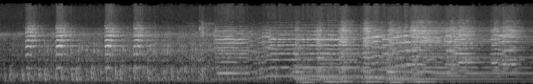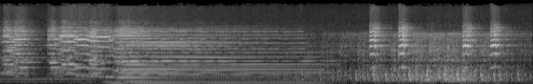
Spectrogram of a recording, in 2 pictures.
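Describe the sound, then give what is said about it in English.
An old car engine cranks and struggles to start, wheezing and sputtering with loud, honking, whistle-like tones that rise, drop to a low rumble, then give a few final coughs. “Why do they always gather when we try to start the car?”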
